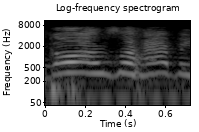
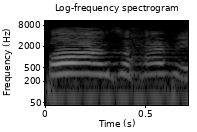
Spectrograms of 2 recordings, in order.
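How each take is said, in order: First: It sounds genuinely and warmly happy. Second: It sounds forced, with hidden envy.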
